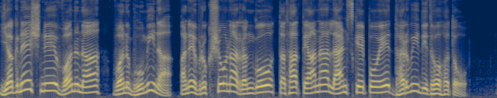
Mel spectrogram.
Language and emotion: Gujarati, neutral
